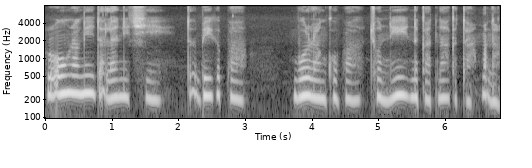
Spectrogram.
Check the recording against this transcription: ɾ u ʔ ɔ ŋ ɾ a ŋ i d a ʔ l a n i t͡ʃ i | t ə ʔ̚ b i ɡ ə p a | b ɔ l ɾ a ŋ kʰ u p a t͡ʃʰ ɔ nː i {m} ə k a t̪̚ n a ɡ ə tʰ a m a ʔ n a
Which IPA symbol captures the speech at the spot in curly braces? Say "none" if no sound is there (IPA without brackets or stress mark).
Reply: n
